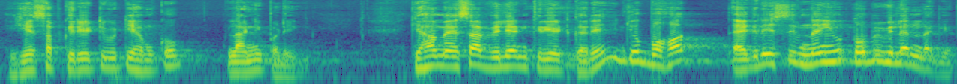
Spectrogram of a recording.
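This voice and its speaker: A middle-aged man delivers a workshop lecture in a slightly raised voice. His pitch rises and falls widely from phrase to phrase. He explains patiently, mixes in English terms and often asks the audience "hai na?". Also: lively intonation, warm tone. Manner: explanatory, mixing in English terms, frequent "hai na" tag questions.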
